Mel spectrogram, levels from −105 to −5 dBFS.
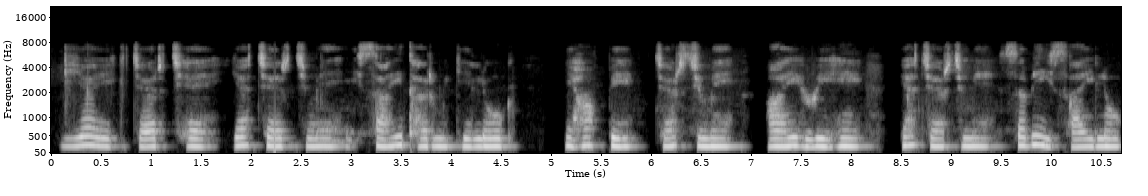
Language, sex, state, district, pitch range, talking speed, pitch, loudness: Hindi, female, Uttar Pradesh, Etah, 205-220 Hz, 140 wpm, 210 Hz, -27 LUFS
